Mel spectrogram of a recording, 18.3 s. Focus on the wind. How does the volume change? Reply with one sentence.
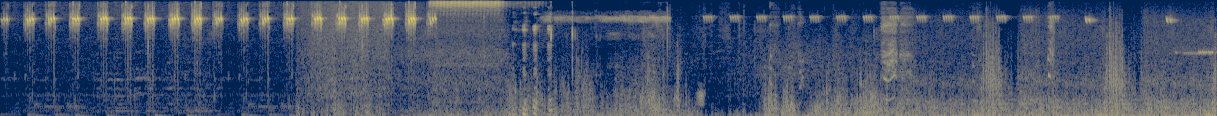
The loudness of the wind goes up.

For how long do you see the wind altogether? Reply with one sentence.
You can hear the wind for 14 seconds altogether.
